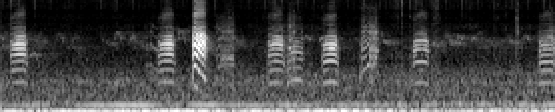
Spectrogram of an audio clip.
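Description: Zebra finches give short, nasal, toy-trumpet beeps, several in quick irregular succession, over a low steady hum.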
